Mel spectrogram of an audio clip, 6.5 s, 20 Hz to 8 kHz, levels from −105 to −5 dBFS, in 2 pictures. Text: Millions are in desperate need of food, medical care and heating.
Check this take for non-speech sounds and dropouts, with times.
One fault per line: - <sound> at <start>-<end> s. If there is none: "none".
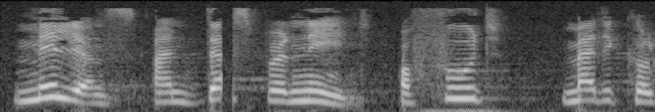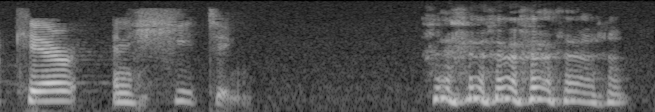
- dropout at 1.1-1.2 s
- laugh at 5.4-6.4 s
